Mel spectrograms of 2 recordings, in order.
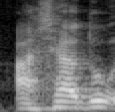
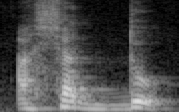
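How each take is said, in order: First: The middle sound is a single plain d. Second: The middle sound is a doubled d. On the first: "अशदु नहीं पढ़ेंगे" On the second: "इसे अशद्दु नहीं पढ़ेंगे"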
